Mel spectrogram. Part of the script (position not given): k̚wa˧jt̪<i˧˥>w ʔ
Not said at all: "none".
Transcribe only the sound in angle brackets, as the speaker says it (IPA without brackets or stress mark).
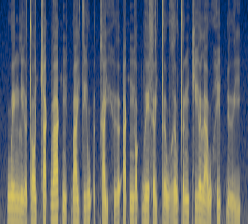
i˧˥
